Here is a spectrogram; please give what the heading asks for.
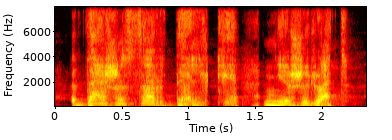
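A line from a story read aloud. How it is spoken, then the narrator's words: Whisper in ear. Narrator (Russian): зашептал ему на ухо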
